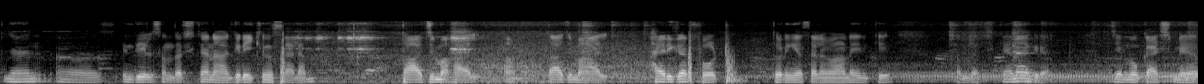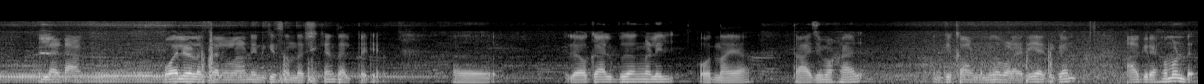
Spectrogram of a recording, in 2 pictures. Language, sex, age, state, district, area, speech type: Malayalam, male, 18-30, Kerala, Wayanad, rural, spontaneous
